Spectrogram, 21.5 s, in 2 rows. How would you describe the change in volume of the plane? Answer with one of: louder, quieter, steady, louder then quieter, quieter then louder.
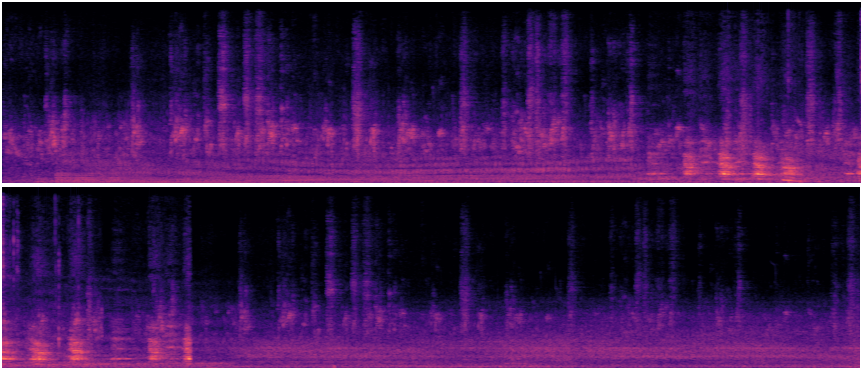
steady.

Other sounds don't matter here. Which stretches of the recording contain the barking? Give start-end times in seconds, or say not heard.
8.1-13.2.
